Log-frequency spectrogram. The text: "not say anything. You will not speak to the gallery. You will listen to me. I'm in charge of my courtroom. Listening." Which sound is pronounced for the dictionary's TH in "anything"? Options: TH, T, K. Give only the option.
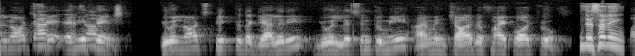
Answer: T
